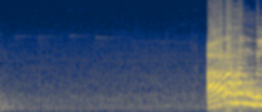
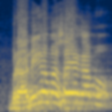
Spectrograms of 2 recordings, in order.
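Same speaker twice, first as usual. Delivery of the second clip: challenging neighbour; 7 semitones higher than usual. Retold or imitated. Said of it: "kata dia".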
